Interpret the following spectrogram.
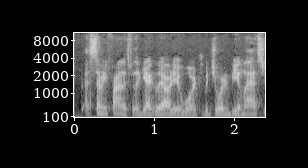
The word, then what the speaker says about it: Gagliardi: Gagliardi is the way it's pronounced. In fact, we'll put it on the screen, the phonetic on it. But John Gagliardi passing this year makes this award very special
